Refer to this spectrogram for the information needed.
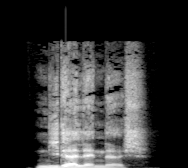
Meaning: Dutch (of the Netherlands, people, or language)
- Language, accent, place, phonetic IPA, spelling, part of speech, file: German, Germany, Berlin, [ˈniːdɐˌlɛndɪʃ], niederländisch, adjective, De-niederländisch.ogg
